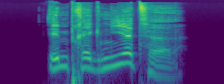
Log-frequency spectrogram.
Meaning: inflection of imprägnieren: 1. first/third-person singular preterite 2. first/third-person singular subjunctive II
- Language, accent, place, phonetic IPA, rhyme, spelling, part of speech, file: German, Germany, Berlin, [ɪmpʁɛˈɡniːɐ̯tə], -iːɐ̯tə, imprägnierte, adjective / verb, De-imprägnierte.ogg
